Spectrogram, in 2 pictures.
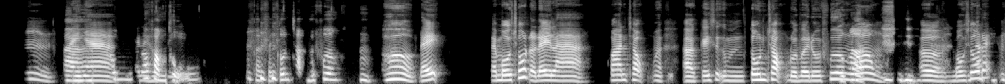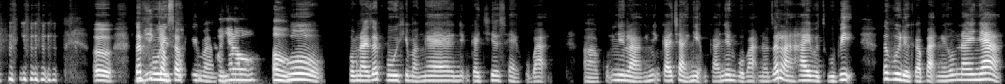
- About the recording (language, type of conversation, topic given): Vietnamese, podcast, Làm thế nào để biến lời khẳng định thành hành động cụ thể?
- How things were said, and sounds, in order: other background noise; laugh; tapping; laugh; unintelligible speech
